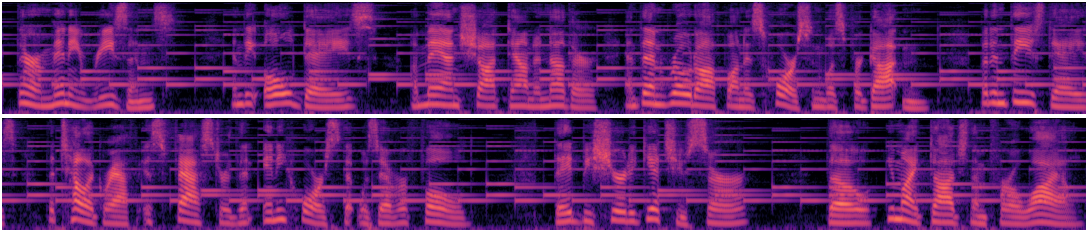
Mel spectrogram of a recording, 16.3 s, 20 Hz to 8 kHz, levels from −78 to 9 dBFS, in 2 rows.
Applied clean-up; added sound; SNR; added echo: none; Ringtone; 10 dB; none.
